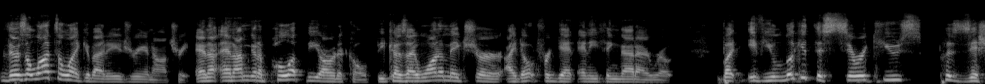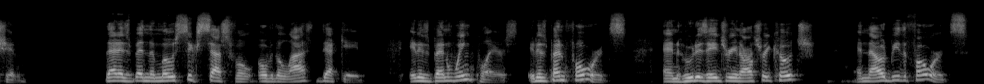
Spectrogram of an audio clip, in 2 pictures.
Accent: American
